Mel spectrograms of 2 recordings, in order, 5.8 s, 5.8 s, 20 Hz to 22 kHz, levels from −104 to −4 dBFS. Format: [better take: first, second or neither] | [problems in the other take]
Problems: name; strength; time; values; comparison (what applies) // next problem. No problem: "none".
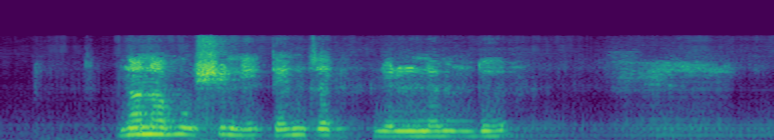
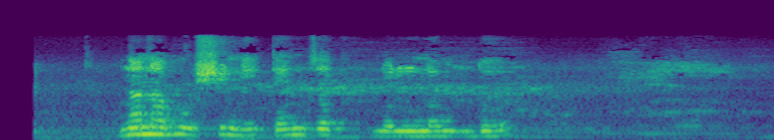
second | noise reduction (neural separator model SepFormer DNS4)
